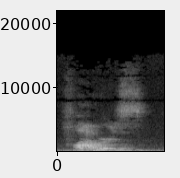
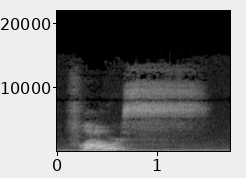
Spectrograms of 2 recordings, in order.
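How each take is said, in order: First: The word ends in a strong Z sound. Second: The word ends in a strong S sound. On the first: "But it also doesn't have a strong Z" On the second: "It doesn't have a strong S. That's not correct"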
